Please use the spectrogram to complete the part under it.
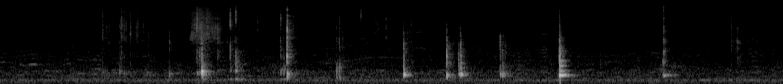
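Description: A thick drink pours out of a jug into a cup.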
